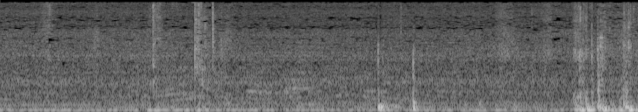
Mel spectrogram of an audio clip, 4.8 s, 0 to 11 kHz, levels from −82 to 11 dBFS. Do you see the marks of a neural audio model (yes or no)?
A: no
